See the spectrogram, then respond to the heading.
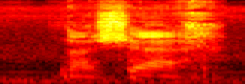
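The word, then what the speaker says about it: נָשַׁךְ: And we can even go and take a look at it, the root of the word, and get a pronunciation of it. Strong's H, 5391. Nashach.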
